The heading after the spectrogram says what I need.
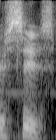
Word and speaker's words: Seuss: Author who originally intended his pen name to rhyme with voice, though Americans pronounced it differently. Yeah, that would be her doctor. Zoe, but he became Dr. Seuss because you know that's what we do in America.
